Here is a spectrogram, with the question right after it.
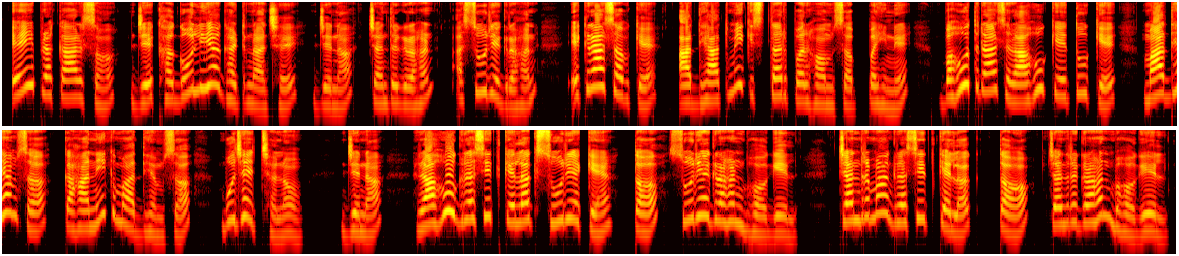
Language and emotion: Maithili, neutral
